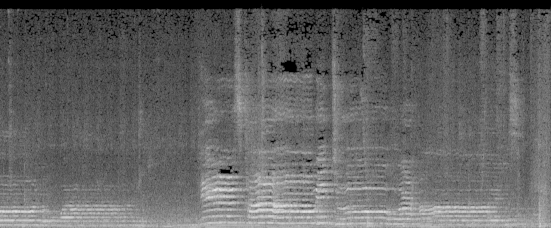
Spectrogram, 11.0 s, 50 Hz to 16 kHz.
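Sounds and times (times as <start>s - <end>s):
woman singing unaccompanied: 0.0s - 3.0s, 4.0s - 10.6s.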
